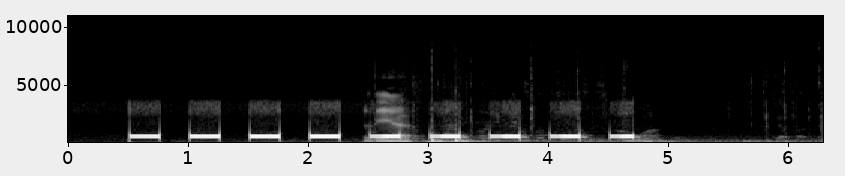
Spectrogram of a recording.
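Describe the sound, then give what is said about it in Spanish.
A malfunctioning telephone sounds about nine loud, evenly spaced two-tone beeps, like dialing tones, over roughly four seconds, with muffled voices and noise creeping in beneath the later beeps before fading out. “Eh, eh, el teléfono está jodiendo.”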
